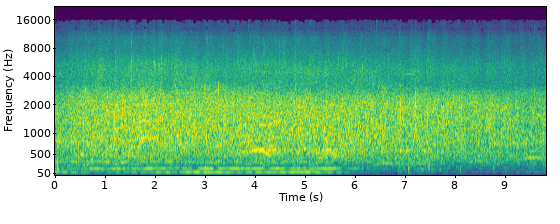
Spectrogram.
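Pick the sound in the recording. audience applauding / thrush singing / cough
audience applauding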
